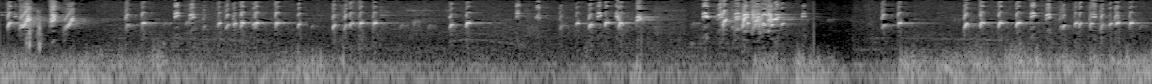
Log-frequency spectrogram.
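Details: Goldfinch delivering cheerful trills and warbles in repeated phrases of clipped notes and steady tones, with two dense twittering flourishes; soft background hum.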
